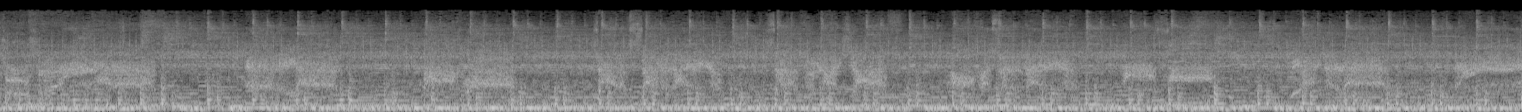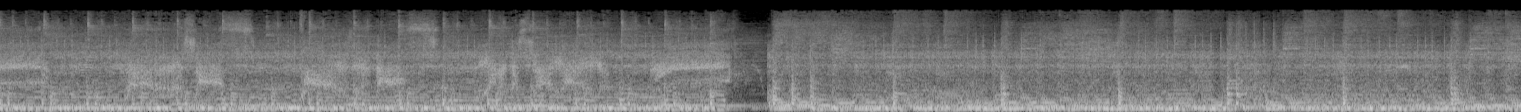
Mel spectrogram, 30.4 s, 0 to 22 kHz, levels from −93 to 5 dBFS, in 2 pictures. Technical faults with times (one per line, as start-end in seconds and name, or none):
4.24 dropped buffer (overrun)
17.88 dropped buffer (overrun)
